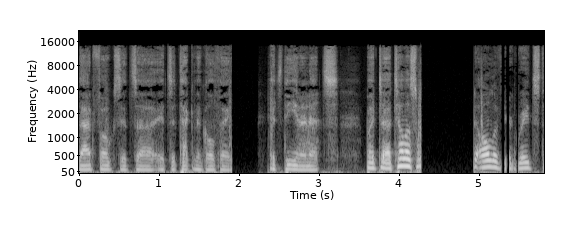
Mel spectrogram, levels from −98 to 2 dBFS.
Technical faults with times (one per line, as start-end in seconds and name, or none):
1.72-2.41 intermittent contact
4.16-5.03 intermittent contact
5.26-5.49 AAC frame loss with muting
